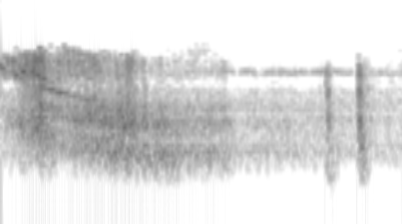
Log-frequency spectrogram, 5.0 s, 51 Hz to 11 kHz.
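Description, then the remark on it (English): A 22nd-century cargo jet engine roars broadly with a whine that slides downward. It then settles into a steadier, thinner hum with a faint sustained tone, broken by two short sharp knocks near the end. “A cargo jet in the 22nd century.”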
